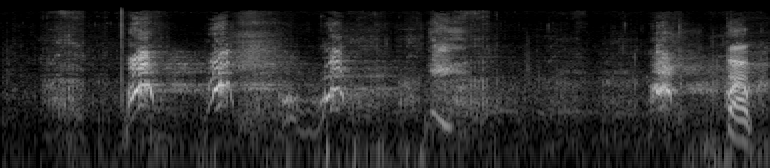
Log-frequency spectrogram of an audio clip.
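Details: Welsh Terrier chasing a remote control car, uttering excited high whines and yips in uneven bursts, with a pause mid-clip before two more sharp cries, against a faint mechanical hum.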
